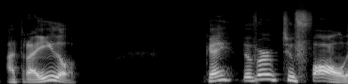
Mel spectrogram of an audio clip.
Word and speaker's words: atraído: So it's kind of helping you maintain the right stress in the right syllable, atraído.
